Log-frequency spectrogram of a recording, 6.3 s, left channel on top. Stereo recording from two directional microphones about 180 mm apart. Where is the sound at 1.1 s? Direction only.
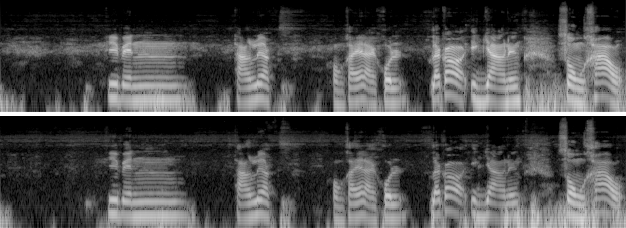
15° right (ahead or behind).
